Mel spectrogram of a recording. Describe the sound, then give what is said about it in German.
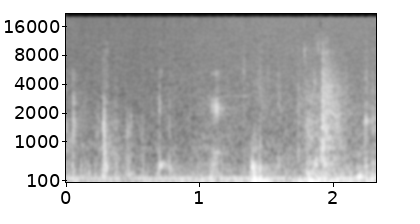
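Someone drinks a beverage with a few soft, wet gulps and swallowing clicks at an uneven pace, growing a little louder toward the end over a low steady hum. No one speaks. “Das war geil, wie du das gerade getrunken hast. Das hörte sich gut an.”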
